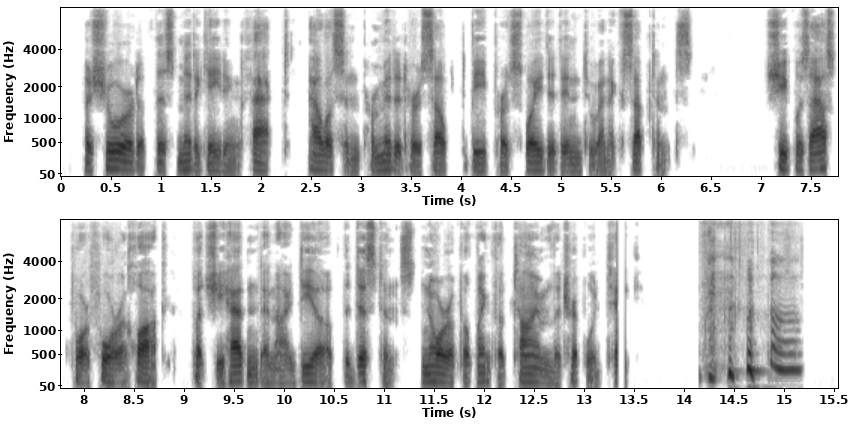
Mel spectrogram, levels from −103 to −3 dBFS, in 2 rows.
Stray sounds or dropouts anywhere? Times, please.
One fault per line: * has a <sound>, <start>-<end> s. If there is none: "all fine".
* has a dropout, 13.3-13.4 s
* has a laugh, 14.1-15.2 s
